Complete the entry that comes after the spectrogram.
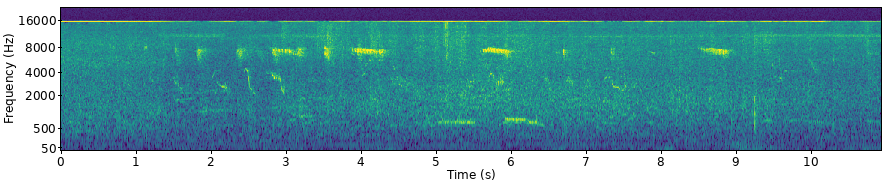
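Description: Faint birdsong over a steady low hiss: many short high chirps and a few thin falling whistles, with two lower, longer calls about five to six seconds in.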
